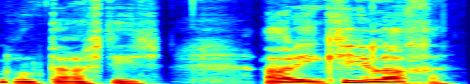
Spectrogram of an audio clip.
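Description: Eager radio host urging a guest on. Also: male voice, medium pitch, normal speed, no room sound, clean studio sound. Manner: eager, encouraging interviewer who reacts warmly. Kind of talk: live radio interview. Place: radio studio.

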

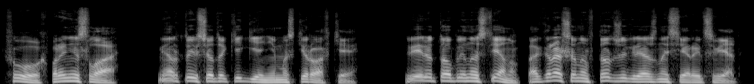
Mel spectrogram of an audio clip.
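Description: Male audiobook narrator, tense and wry, very expressive pitch, dry close recording. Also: normal speed, no room sound. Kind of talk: first-person audiobook narration.

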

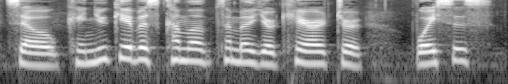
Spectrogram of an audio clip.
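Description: A woman's voice: mid-range voice, measured pace, dark tone, smooth, no room sound. A woman hosting a radio interview, asking questions in an easygoing conversational way. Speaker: radio host.

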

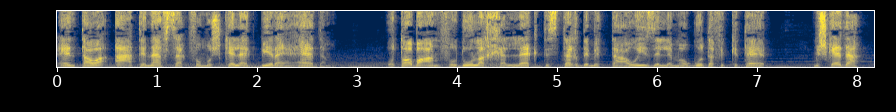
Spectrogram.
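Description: A man's voice: a little high, fast, fairly bright tone, faint music behind, lightly acted. A man doing a tense Egyptian scholar. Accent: Egyptian Arabic. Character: tense male magic scholar, anxious.

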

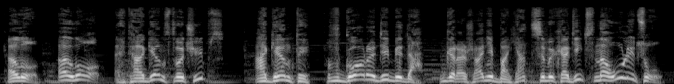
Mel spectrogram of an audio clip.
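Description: A man's voice: fairly high pitch, very animated, normal speed, breathy edge, faint music behind, pitched above the performer's own voice. A man voicing a frightened old town elder calling for help. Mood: alarmed. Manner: alarmed, urgent.

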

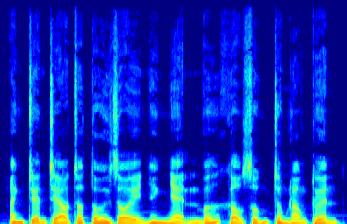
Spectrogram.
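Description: A man reading a story aloud in a steady, even narrating voice. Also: mid-range voice, normal speed, no room sound, clean studio sound, faint music behind. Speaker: audiobook reader.

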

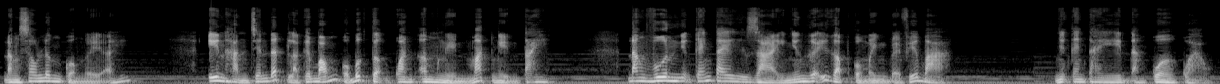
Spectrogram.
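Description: A man tells a horror story in an expressive, suspenseful audiobook style. His voice is lowish but moves through a very wide range, rising and falling for effect. Faint music plays underneath. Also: normal speed. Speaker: audiobook narrator. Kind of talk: dramatic horror story narration.

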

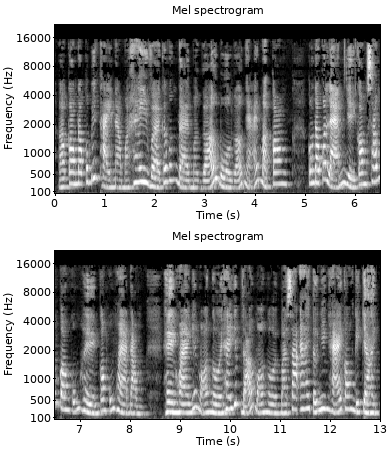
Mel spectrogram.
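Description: A woman's voice: a little high, expressive, brisk, natural voice. A woman voicing her frightened mother, pleading in distress. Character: frightened middle-aged mother pleading, tearful.

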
